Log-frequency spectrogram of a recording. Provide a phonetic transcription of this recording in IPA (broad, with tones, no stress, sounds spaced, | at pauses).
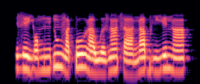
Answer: z e˦˨ j ɔ˧ m ĩ˧ ɗ ũ˦ v a˨ k͡p o˦ ɣ a˨ w ə˨ z ã˦ s aː˨ ŋ aː˦ b iː˧ j e˦ ŋ ã˧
